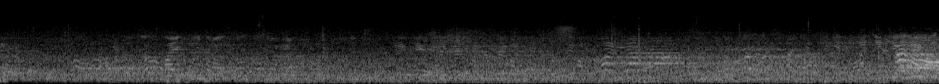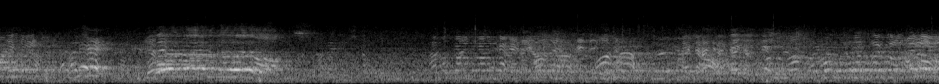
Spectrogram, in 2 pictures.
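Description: A crowd murmurs and cheers in a large open stadium.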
